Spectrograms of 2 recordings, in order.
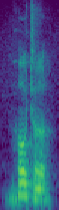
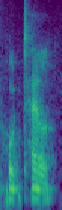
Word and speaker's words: hotel: You're saying tul instead of tell. So you're saying hotel instead of hotel.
